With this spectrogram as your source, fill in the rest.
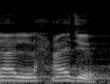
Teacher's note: چونکہ وقفے کی صورت میں یہ جیم ساکن ہو چکی ہے اس لیے ہم قلقلہ کر رہے ہیں، لیکن جب ہم ملا کر پڑھیں گے تو اس وقت جیم میں قلقلہ نہیں کریں گے۔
